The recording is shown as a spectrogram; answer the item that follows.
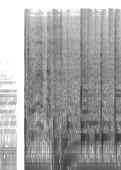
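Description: Silence for about half a second, then a car engine sound effect starts suddenly and runs with a low rumble, as the music of a children's song comes in near the end.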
